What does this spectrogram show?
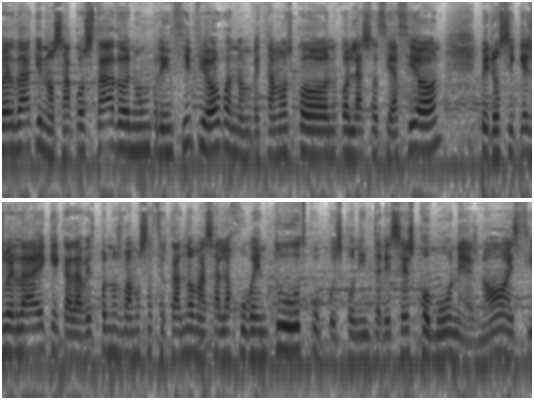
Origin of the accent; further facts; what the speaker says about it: Alcalá de Henares, Community of Madrid, Spain; principalmente trabajamos en Alcalá de Henares, ¿no? Porque, bueno, pues somos de aquí, somos del barrio, ¿no?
